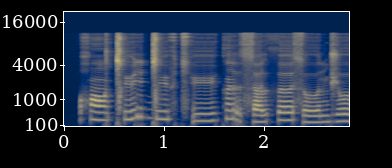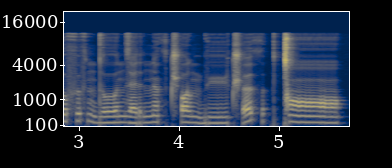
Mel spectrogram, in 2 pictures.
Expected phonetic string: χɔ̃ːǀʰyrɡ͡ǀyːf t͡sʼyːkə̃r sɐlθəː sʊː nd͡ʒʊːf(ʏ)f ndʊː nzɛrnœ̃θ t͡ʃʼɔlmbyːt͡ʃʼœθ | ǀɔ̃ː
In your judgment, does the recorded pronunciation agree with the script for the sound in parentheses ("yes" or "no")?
yes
